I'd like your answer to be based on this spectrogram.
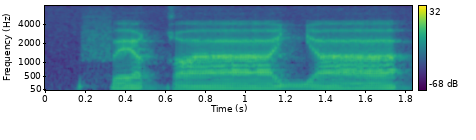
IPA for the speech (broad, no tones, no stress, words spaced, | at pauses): fɛ qaː ʎa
